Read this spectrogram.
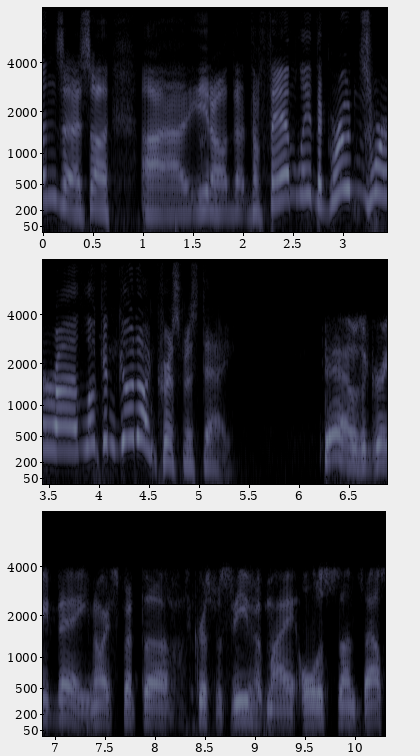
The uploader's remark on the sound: We continue to take your calls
